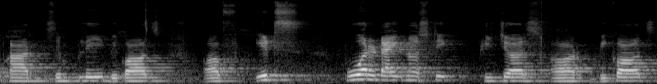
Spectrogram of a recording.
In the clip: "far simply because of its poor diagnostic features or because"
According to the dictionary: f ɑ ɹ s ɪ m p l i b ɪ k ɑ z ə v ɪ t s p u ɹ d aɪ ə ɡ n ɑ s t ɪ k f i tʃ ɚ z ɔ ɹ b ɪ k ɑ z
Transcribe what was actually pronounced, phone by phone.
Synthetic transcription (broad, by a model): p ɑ ɹ s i m p l i b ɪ k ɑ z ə p ɪ t s p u ɹ d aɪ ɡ n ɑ s t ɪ k p i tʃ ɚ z ɔ ɹ b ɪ k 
